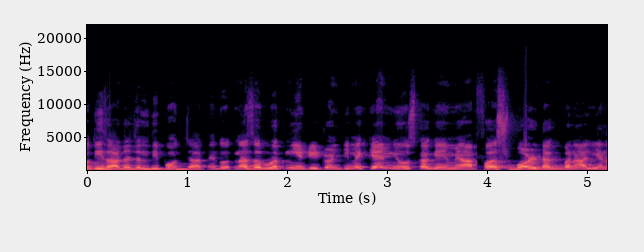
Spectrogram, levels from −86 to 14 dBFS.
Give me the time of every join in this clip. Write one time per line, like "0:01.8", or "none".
0:03.9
